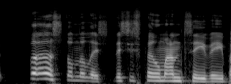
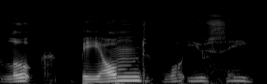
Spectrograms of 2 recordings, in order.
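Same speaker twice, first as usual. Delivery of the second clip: slow, softer, stretched-out delivery; mystical film quote; 7 dB quieter, much slower than usual. Acted. Host repeats the quote for the stuck contestant, slow solemn delivery. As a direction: intone each word slowly.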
